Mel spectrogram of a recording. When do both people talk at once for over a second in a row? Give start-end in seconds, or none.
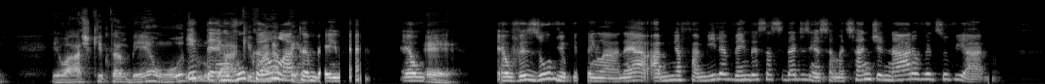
1.8-3.2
